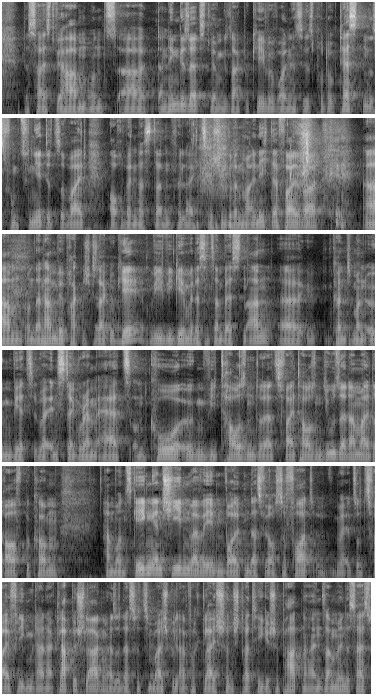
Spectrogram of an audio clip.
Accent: Bavaria, Germany; sind wir ursprünglich aus München stammend, aus der Nähe von München stammend

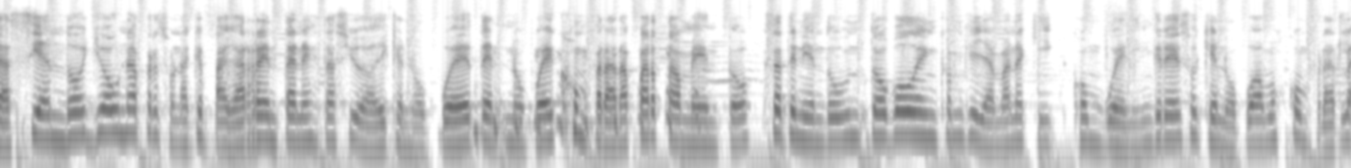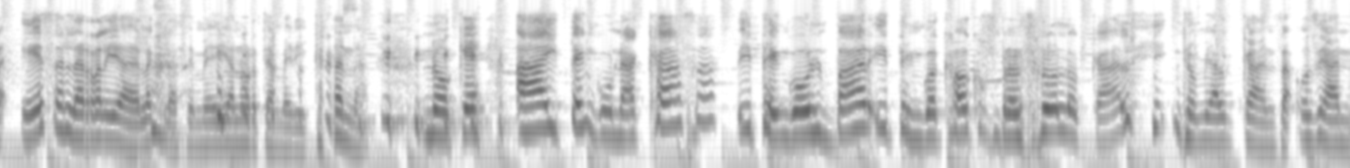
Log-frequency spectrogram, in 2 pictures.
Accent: Caribbean Region, Colombia; me pasa también de costeña cuando conozco a alguien en Colombia que le digo que soy costeña

